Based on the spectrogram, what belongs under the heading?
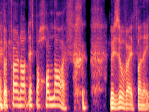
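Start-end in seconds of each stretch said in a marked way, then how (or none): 0.0-1.7 high-pitched put-on Spanish Cockney accent. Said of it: "he's got this cracking Spanish Cockney voice".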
